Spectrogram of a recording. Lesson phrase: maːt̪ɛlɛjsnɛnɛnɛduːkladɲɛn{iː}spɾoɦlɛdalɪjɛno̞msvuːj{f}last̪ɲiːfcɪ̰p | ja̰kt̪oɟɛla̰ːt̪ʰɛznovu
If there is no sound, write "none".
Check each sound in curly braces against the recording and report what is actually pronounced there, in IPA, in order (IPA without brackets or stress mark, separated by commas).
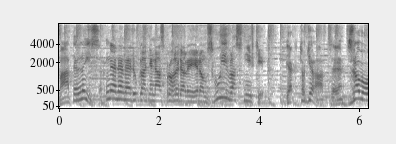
aː, v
